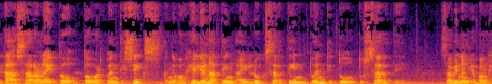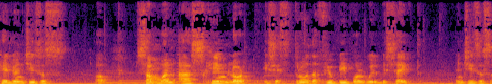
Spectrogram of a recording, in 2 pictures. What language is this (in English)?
Filipino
